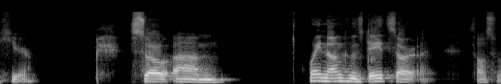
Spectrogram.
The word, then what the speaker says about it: Huineng: because she studied Chinese on encouraging us to pronounce it Huineng. So maybe we can all do that this month. What's that? What? Say it again. Huineng.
